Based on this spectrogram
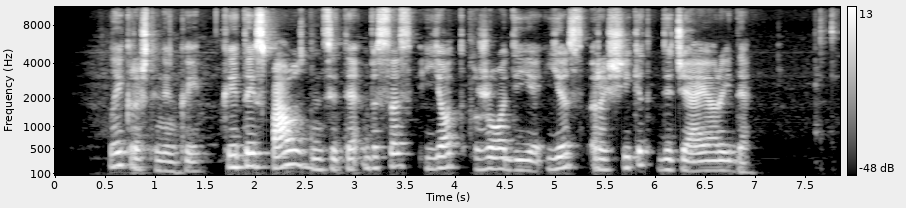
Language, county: Lithuanian, Šiauliai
